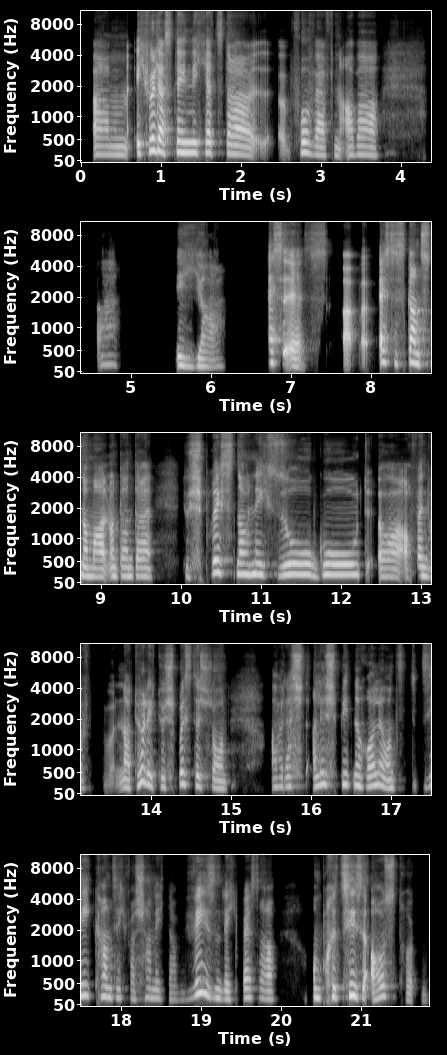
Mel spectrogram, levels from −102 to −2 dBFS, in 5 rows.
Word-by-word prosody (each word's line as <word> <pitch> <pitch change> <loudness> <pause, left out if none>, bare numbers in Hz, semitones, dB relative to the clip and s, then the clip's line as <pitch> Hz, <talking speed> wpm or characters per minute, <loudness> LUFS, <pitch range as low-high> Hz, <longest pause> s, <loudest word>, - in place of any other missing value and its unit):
ähm, 180 -1 -1
ich 210 +3 +2
will 270 - +9
das 240 -1 +7
denen 225 -1 +6
nicht 225 0 +2
jetzt 220 0 0
da, 190 -4 +4
äh, 450 +2 -10
vorwerfen, 180 -7 -1
aber 180 -2 -2 0.8
ah 205 +1 -13 0.7
ja, 165 -3 -3 0.6
es - - +1
ist - - +2
äh - - +7
äh, - - +1
es 255 -2 +4
ist 215 +2 -5
ganz 240 -1 +5
normal 185 -2 +3
und 190 0 -1
dann 190 0 -1
da 185 -2 -1 0.4
du 190 - -11
sprichst 270 +4 +1
noch 235 -1 +3
nicht 225 -1 0
so 230 +2 +2
gut, 225 +2 +1
äh, - - -14
auch 180 -1 0
wenn 200 -1 +2
du, 170 - -11 0.2
w - - -18
natürlich, 220 - -1
du 195 - -6
sprichst 250 +6 -4
es 215 -1 -3
schon, 170 -6 -4 0.5
aber 195 +1 -9
das 210 +1 -3
sch - - -18
alles 235 +4 -1
spielt 245 -1 -6
'ne 220 - +1
Rolle 215 +3 0
und 175 0 -4
s 175 - -22 0.2
sie 240 +5 -4
kann 215 -2 -2
sich 200 0 -12
wahrscheinlich 185 +1 -8
da 155 0 -18
wesentlich 195 - -1
besser 190 -3 -5 0.4
und 205 0 -1
präzise 215 +1 +2
ausdrücken. 150 - -4
205 Hz, 160 wpm, -24 LUFS, 180-230 Hz, 0.8 s, will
